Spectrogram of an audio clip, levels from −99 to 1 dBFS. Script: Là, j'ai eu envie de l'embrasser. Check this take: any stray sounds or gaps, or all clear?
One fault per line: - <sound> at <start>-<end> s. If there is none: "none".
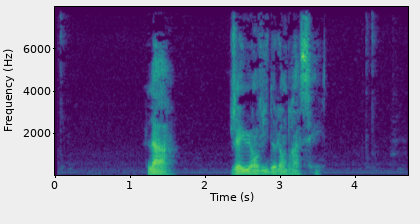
none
